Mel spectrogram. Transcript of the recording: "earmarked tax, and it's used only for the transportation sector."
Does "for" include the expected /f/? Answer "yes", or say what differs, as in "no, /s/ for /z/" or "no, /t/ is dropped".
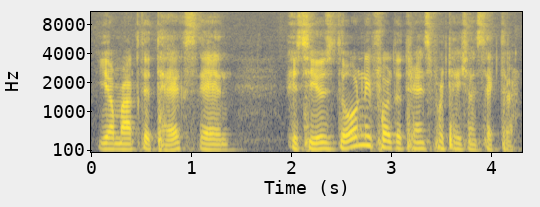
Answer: yes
